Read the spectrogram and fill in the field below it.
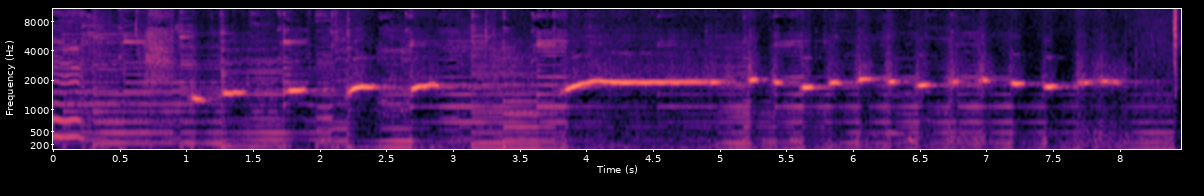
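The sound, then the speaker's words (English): Someone whistles a melodic tune, clear, with sustained pitches gliding between notes over a soft rhythmic accompaniment; no one is speaking. “You impudent little daughter, what makes you whistle now?”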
